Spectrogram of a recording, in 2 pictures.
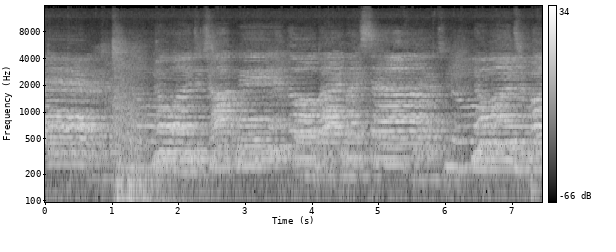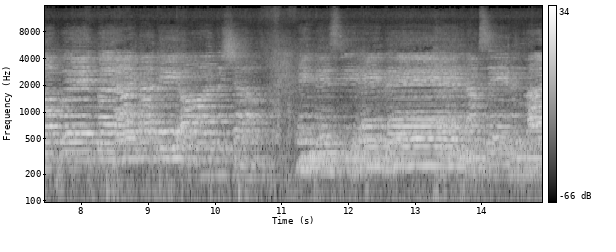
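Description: Female barbershop quartet singing a cappella in four-part close harmony, holding chords in phrases with brief breaks between them.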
